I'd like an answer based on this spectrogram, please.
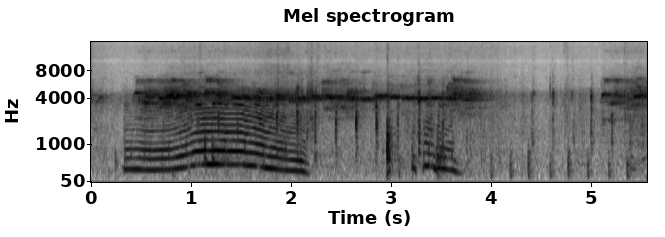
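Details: Presa Canario puppy from the litter of Kia and Lucho, 4 July 2019: one long, wavering whine lasting nearly two seconds, then a shorter falling cry, with soft clicks and small room noise afterwards.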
